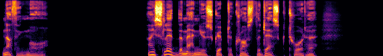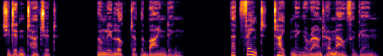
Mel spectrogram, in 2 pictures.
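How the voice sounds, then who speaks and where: A man acting a middle-aged police inspector with an extremely deep voice, recorded close and dry. He narrates a detective drama in measured, melancholy, literary sentences, brooding and erudite, with lively rises and falls in pitch. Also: breathy edge, dry recording, exaggerated voice. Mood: brooding, reflective. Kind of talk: scripted first-person detective narration.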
